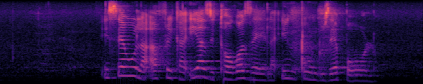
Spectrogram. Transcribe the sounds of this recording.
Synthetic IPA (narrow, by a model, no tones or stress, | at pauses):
isewula̰ʔafrik̬aʔijazitʰɔk̬ɔzɛla̰ʔiːŋǃundʱuzɛb̥ʱɔːlɔ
